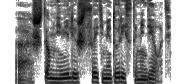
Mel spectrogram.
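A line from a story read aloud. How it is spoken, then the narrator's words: More conciliatory grumble. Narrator (Russian): буркнул шеф уже более примирительным тоном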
